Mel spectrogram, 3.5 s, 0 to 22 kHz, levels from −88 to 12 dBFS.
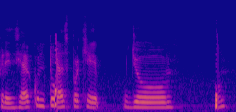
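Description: At 0.78 to 0.87 s and again at 3.21 to 3.28 s the speech breaks into a short glitch caused by damaged data in a compressed stream: corrupted bytes make the decoder misread those frames and lose sync until it finds the next valid frame header.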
